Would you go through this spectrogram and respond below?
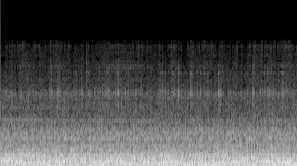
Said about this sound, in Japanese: そうですね、 なってるんだろうななんかちょっと聞こえますけど、 なんかいろいろと混ざっちゃいますね、ロードノイズとエンジン。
